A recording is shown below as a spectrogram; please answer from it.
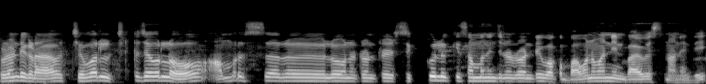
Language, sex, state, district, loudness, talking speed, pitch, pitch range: Telugu, male, Andhra Pradesh, Visakhapatnam, -16 LUFS, 125 wpm, 155 Hz, 150-170 Hz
